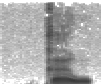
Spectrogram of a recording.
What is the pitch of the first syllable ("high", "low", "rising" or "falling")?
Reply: low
